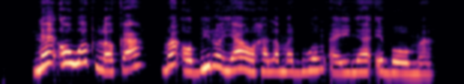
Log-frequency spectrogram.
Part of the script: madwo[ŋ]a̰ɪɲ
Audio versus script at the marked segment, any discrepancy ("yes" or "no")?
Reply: no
